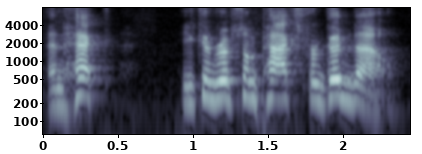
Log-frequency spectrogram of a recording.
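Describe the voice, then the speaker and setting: The speaker has a slight New Jersey accent on a very clean recording with a silent background. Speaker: Pokémon card collector YouTuber. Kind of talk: casual vlog talk to camera. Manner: casual, filler-heavy.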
